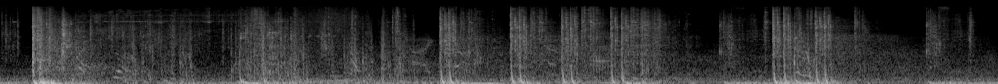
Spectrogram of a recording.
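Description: Gunfire from a weapon in the video game Dune: Awakening, heard as dense repeated bursts of loud, close shots with brief gaps between volleys and game noise underneath.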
